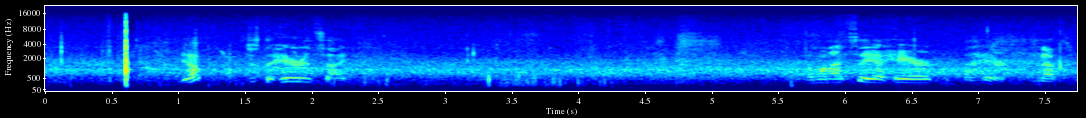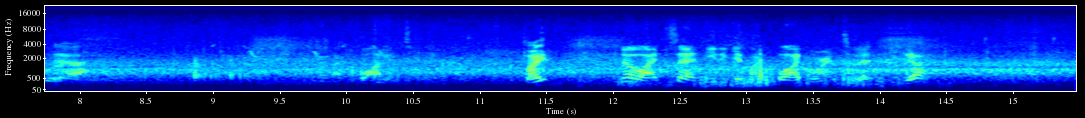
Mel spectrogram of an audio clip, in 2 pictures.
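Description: A man speaks calmly outdoors, fairly close.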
